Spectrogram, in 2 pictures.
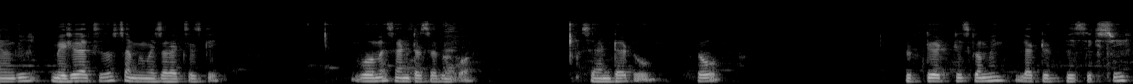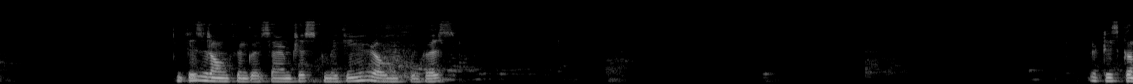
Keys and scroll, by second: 10.5-11.3 typing.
